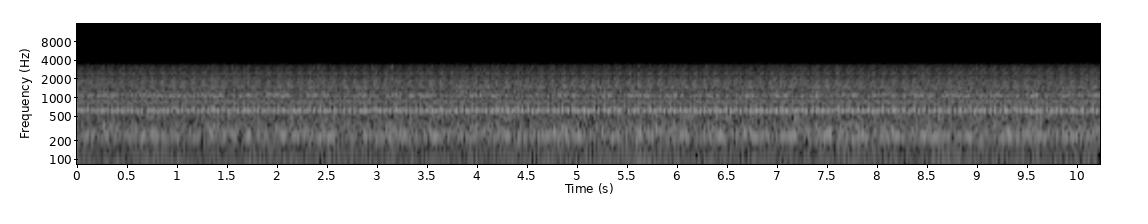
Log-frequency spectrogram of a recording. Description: First boosted board with 70 miles developed the dreaded motor clicking, upon inspection found it had a play in the bearing for the motor shaft.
